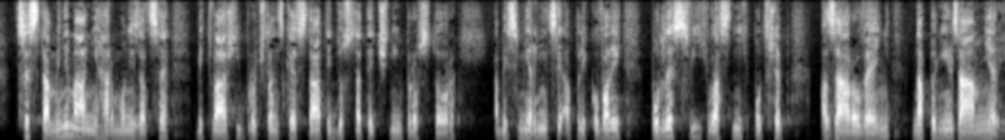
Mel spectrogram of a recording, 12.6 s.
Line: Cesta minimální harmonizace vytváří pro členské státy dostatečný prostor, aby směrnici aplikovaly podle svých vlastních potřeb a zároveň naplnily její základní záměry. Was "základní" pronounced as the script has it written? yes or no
no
